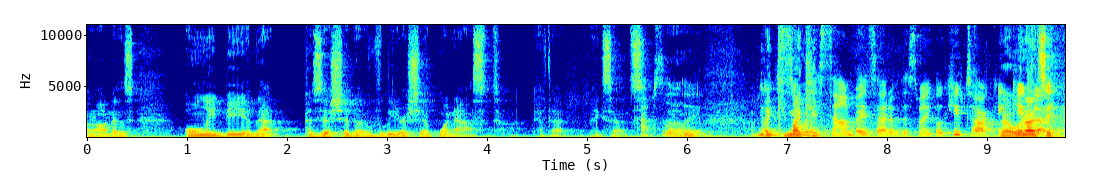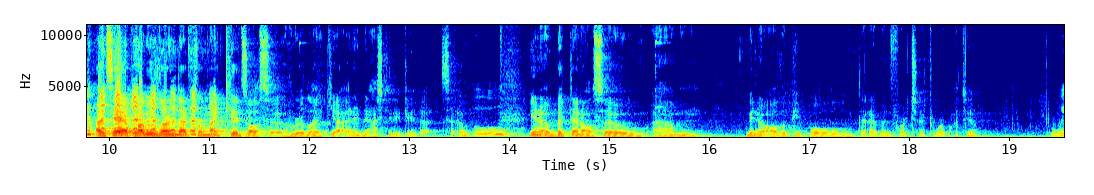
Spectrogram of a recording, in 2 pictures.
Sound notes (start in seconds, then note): 6.5 voice muffled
